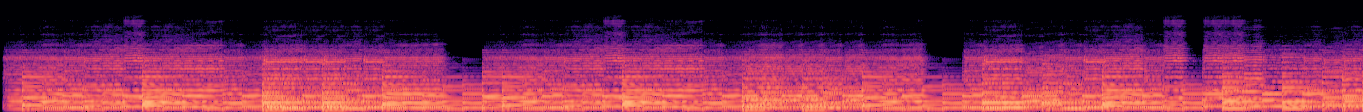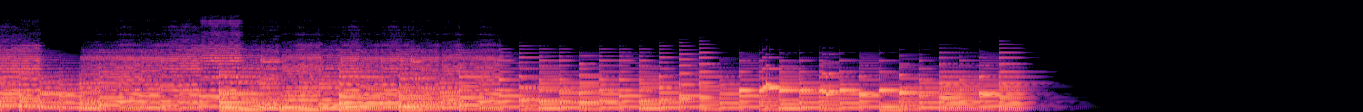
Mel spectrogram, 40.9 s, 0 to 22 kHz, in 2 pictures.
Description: Cello
C major (Sounding Pitch) (View more C major Music for Cello )
~ = 100 Fršhlich
6/8 (View more 6/8 Music)
Classical (View more Classical Cello Music)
